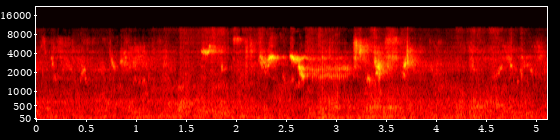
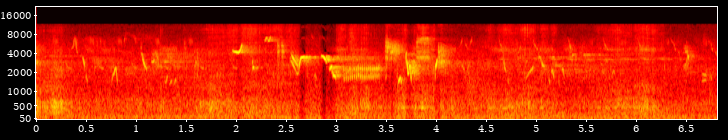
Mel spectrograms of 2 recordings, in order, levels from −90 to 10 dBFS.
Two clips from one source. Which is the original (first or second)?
second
